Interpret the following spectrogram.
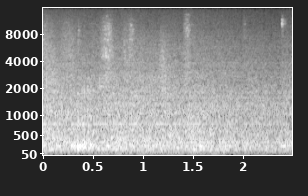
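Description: Near silence: room tone with a few faint, brief rustles.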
